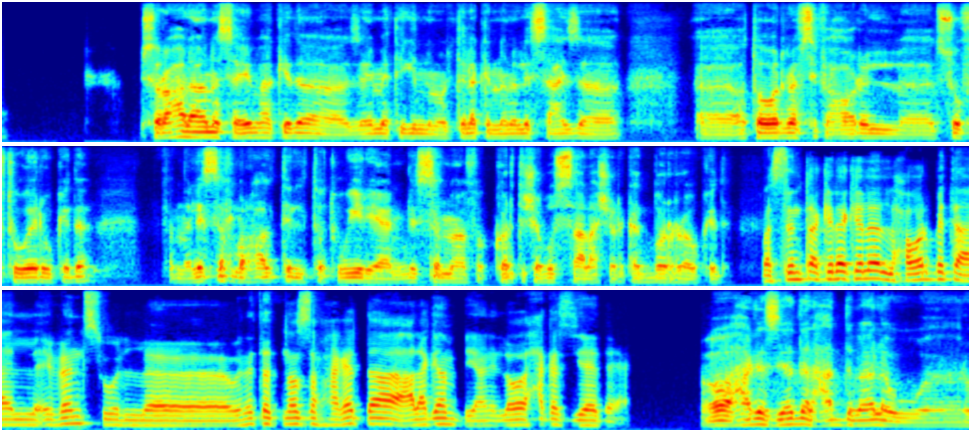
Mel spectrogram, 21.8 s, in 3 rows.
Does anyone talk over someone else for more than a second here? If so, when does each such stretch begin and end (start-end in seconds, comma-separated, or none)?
none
